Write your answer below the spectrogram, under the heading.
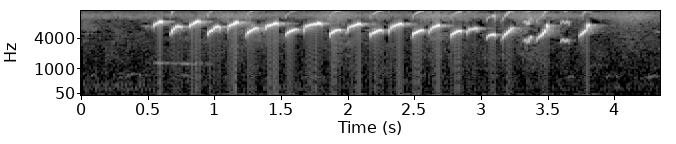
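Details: Lively canary-imitating song of a brown-throated sunbird, known as tembak kenarian, made for luring birds: after half a second of quiet, a steady stream of about twenty high, arched, squeaky notes runs without pause for over three seconds.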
